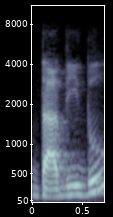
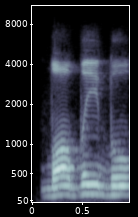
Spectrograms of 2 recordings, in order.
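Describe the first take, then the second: First: Said in the usual way. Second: "বদিদু" with every d heavy and thick, do-di-du; দদ উচ্চারণ. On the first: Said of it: "আমি আগে দাল উচ্চারণ করবো". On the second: Shown as a demonstration. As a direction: hold each syllable of "বদিদু" fuller and heavier. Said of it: "এরপর দদ উচ্চারণ করবো". ("বদিদু" মোটা দদে, টেনে)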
